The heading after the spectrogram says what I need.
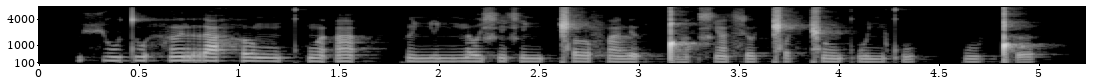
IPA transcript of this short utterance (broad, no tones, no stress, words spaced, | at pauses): çutʷɘ hə̃ra hɤŋʷə̃ kʷʰãʔ ãʔkːə̃ɲɤɲ nɤɕə̃ɕə̃ɲ ǁɤfãlɘʔ ɡ͡ǃãʔɕã sɵǁɤ ǁũkʷʼaɲkʷʼa pːuǃʼə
